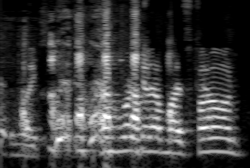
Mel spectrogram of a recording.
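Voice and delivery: ordinary talk, nothing marked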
